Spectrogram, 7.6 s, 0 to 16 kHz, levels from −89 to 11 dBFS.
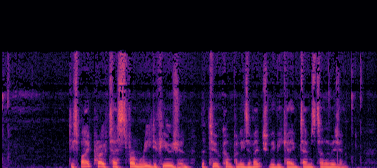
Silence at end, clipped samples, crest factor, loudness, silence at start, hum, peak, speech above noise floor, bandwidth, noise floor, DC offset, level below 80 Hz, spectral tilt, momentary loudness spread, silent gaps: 0.5 s; under 0.1%; 16 dB; -20 LUFS; 0.05 s; none; -4 dBFS; 41 dB; 11.5 kHz; -61 dBFS; under 0.1%; -50 dBFS; -5.5 dB/octave; 9 LU; none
